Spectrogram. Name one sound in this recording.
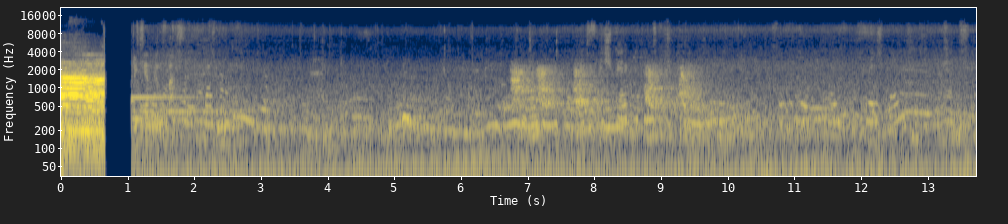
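A crowd of men and women murmurs and chatters quietly nearby.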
